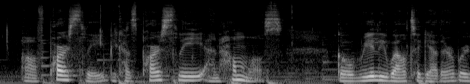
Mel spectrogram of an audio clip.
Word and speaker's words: hummus: That is a plate of hummus, tahini, not hummus, it's hummus. That's the way it's pronounced.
